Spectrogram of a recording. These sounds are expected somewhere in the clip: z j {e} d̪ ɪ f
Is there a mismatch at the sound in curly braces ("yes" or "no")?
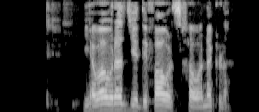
no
